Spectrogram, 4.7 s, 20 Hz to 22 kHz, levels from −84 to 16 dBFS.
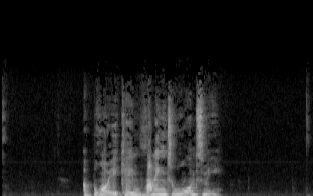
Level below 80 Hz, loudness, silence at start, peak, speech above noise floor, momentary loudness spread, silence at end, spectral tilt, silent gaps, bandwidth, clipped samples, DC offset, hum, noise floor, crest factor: -56 dBFS; -13 LUFS; 1.25 s; 0 dBFS; 48 dB; 13 LU; 1.45 s; -4.5 dB/octave; none; 13 kHz; under 0.1%; under 0.1%; none; -61 dBFS; 16 dB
